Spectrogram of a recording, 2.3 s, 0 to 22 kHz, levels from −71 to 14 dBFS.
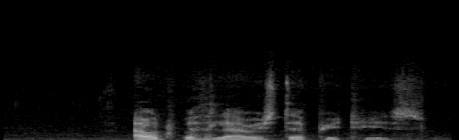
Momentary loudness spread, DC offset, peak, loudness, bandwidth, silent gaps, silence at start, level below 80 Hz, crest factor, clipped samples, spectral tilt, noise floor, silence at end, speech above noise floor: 12 LU; under 0.1%; -2 dBFS; -25 LUFS; 14 kHz; none; 0.7 s; -54 dBFS; 24 dB; under 0.1%; -5 dB/octave; -54 dBFS; 0.15 s; 30 dB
